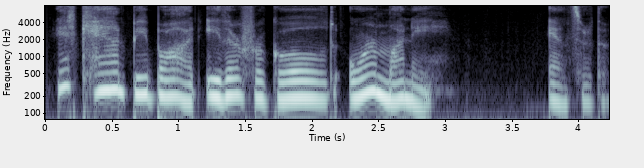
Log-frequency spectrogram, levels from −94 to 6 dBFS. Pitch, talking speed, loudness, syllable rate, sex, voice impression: 190 Hz, 170 wpm, -15 LUFS, 4.8 syllables/s, female, feminine, adult-like, soft, muffled, halting, calm, slightly friendly, reassuring, slightly elegant, kind, modest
